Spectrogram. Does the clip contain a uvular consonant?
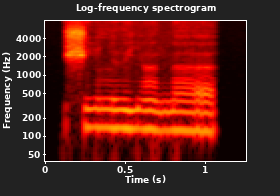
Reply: no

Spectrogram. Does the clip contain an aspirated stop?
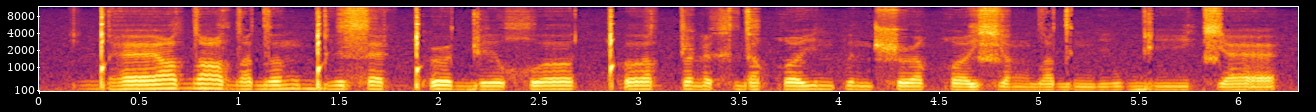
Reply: no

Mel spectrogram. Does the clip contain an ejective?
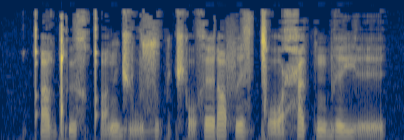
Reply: yes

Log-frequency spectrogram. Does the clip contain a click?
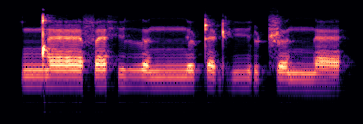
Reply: yes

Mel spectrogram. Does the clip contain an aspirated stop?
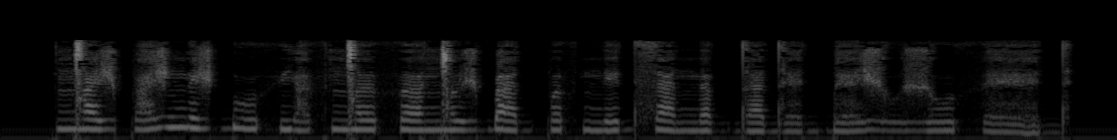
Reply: no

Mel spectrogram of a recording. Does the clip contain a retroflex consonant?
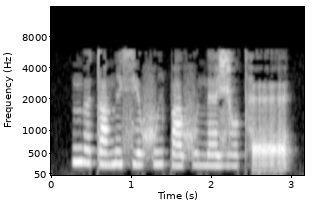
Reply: no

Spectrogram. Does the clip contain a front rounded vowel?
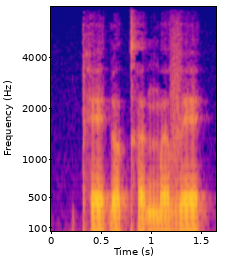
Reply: no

